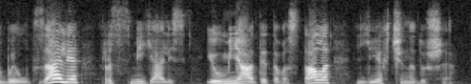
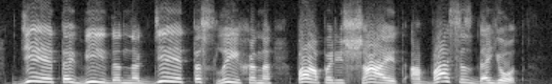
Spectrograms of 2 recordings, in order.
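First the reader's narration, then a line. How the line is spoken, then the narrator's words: Eager shouting. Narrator (Russian): Я сразу подхватил и прокричал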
